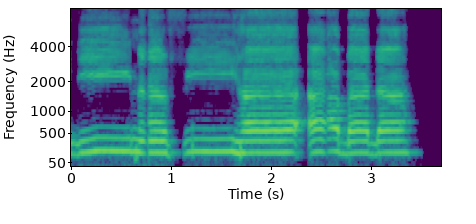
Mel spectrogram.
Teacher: Kho itu bahkan hampir seperti mengorok seperti itu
